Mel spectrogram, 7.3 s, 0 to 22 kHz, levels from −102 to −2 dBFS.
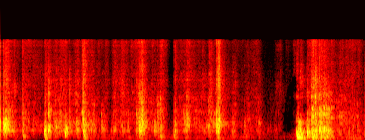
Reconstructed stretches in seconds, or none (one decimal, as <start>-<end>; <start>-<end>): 0.0-4.4; 5.8-6.5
